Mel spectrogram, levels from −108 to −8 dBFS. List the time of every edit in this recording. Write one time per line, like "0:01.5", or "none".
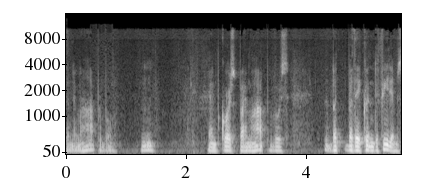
none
